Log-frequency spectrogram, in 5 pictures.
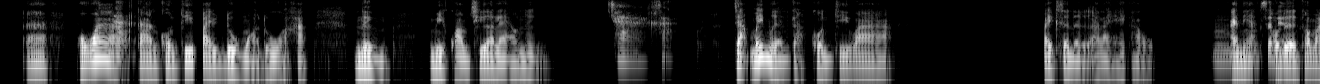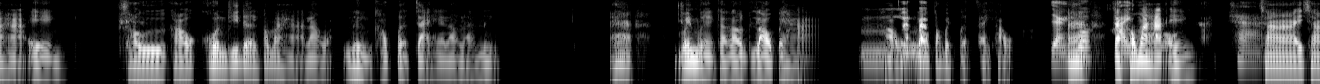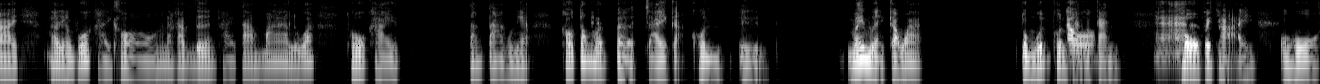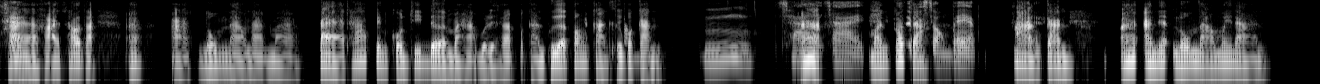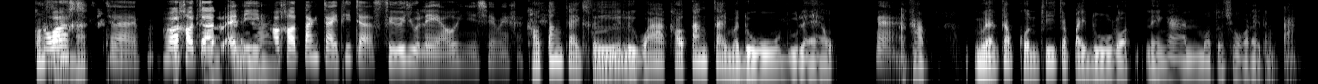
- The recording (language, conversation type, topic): Thai, unstructured, ถ้าคุณต้องการโน้มน้าวให้ใครสักคนเชื่อคุณ คุณจะเริ่มต้นอย่างไร?
- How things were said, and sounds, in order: tapping; other background noise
